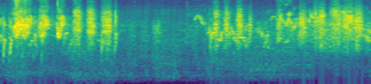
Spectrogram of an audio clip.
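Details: Pet budgerigars chirp while feeding: a loud burst of quick, high chirps and squeaks, a short quieter pause, then renewed rapid twittering from several birds.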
